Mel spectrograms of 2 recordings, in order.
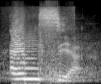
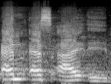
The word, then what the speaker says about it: NCIA: NCIA. I used to say NSIA, but it's NCIA Insurance.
